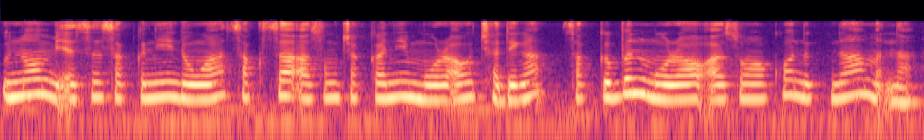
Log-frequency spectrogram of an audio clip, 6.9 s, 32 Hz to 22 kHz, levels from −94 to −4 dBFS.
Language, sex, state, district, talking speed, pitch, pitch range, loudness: Garo, female, Meghalaya, West Garo Hills, 110 wpm, 230 Hz, 220-245 Hz, -15 LUFS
